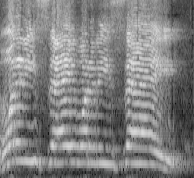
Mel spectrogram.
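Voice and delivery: very high-pitched screech of a wife; hammed-up high wifely yell. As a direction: yell it in a piercing falsetto, dragging the end. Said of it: "she yells out".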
